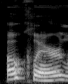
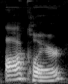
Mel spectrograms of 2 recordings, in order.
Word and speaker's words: Eau Claire: Not Eau Claire, like how it's spelled and how they say it in Wisconsin, but we say Eau Claire in Michigan.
